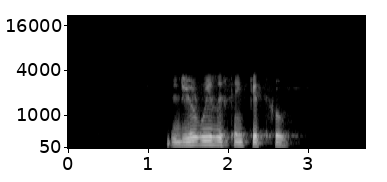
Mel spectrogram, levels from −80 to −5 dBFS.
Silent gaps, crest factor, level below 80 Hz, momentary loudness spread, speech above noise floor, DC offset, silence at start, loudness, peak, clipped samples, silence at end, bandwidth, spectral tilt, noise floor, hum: none; 20 dB; -74 dBFS; 8 LU; 55 dB; under 0.1%; 1.25 s; -31 LUFS; -14 dBFS; under 0.1%; 1 s; 3.7 kHz; -10 dB/octave; -85 dBFS; none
